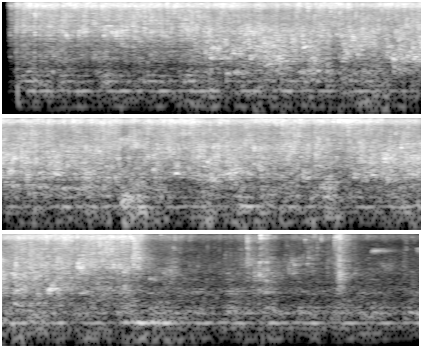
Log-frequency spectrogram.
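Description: Kitchen tap running into a stainless steel sink as leafy greens are rinsed in the stream, a steady rushing splash. About ten seconds in the tap is shut off, leaving brief splashes and drips as the wet leaves are handled in the sink.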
